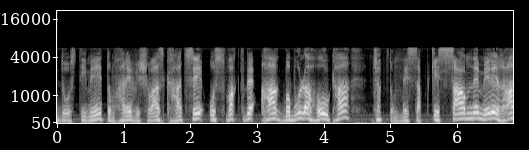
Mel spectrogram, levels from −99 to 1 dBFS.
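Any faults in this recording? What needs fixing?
MP2 compression damage runs through the whole speech clip. Nothing is heard above 5.6 kHz, so the sound is dull. Upper sub-bands flicker in and out, and what remains gurgles with coarse, granular distortion. The likely cause is an MPEG Layer II encoder starved of bits, which fits a rate near 32 kbps. To prevent it, encode at a much higher bitrate or use a more efficient codec.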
